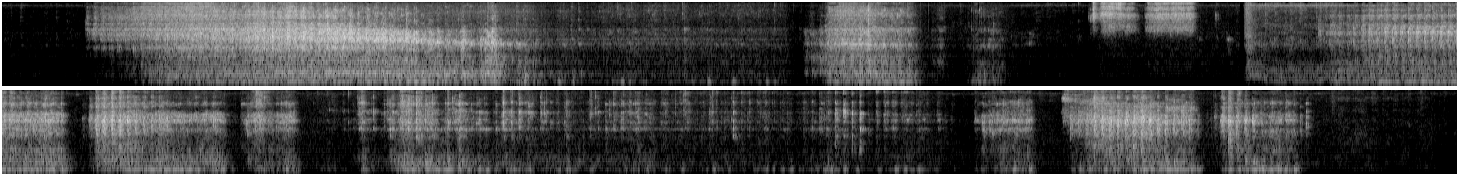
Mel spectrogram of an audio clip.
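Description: Lathe turning tool cutting into spinning green, spalted aspen near the vase's neck, in repeated passes of a few seconds each with short breaks between them. The longest and loudest cut runs from about one to five seconds in.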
